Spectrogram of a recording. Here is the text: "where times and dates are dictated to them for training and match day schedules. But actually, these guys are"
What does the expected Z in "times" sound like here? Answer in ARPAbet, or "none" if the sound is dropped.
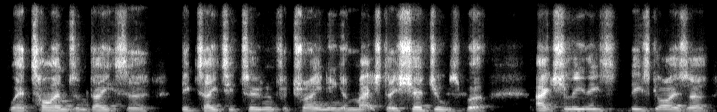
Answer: Z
